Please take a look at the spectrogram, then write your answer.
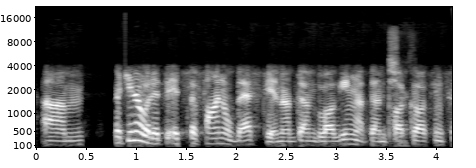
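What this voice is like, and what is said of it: East Coast Staten Island accent. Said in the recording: “great East Coast voice accent ... Staten Island”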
